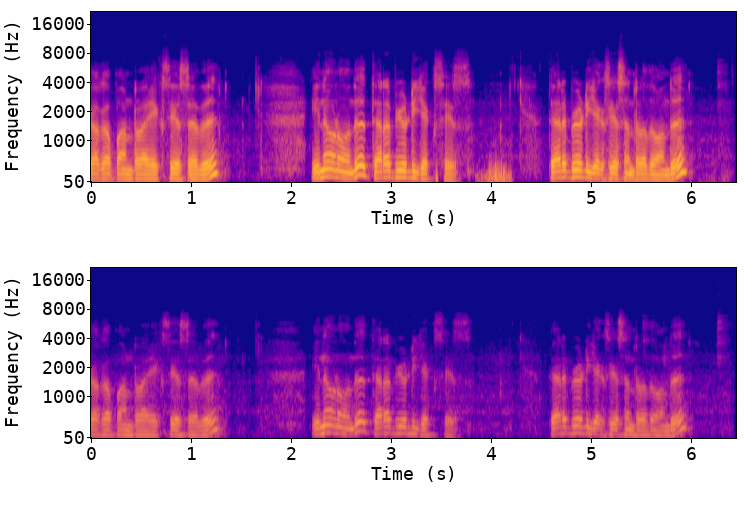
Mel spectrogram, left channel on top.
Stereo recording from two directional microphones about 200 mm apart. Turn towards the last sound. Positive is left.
turn(degrees=40)  # may be behind; listen again after turning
